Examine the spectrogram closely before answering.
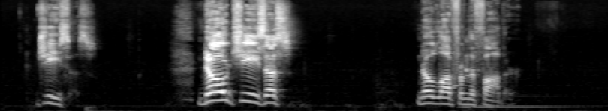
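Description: A man speaks calmly and expressively into a close microphone.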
